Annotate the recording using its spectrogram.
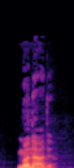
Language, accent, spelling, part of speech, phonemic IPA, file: French, France, monade, noun, /mɔ.nad/, LL-Q150 (fra)-monade.wav
- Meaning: monad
